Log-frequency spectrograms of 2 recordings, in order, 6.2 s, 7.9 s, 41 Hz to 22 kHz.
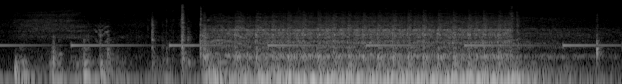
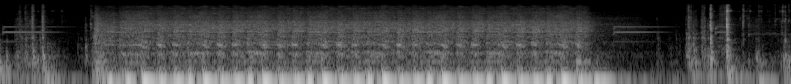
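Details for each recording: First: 2002 Subaru Forester cranked with the ignition fuse pulled as an ear compression check: steady, even chug of about three compression pulses a second with no weak cylinder; healthy cranking. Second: 2003 Subaru WRX with suspected misfiring cylinder, ignition fuse pulled for compression check by ear: about five seconds of starter cranking, rhythm slightly lumpy rather than even; possibly one cylinder low on compression.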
